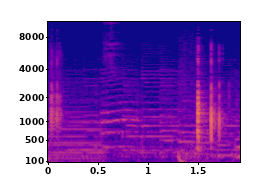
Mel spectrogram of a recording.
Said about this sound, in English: Okay, Flint, give me a climb roll with the bonus dice.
